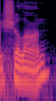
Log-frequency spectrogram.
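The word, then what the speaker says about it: Shallan: but I still I I was really drawn to Shon yes or as the audio listeners will say Shalon thank you Shalon there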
